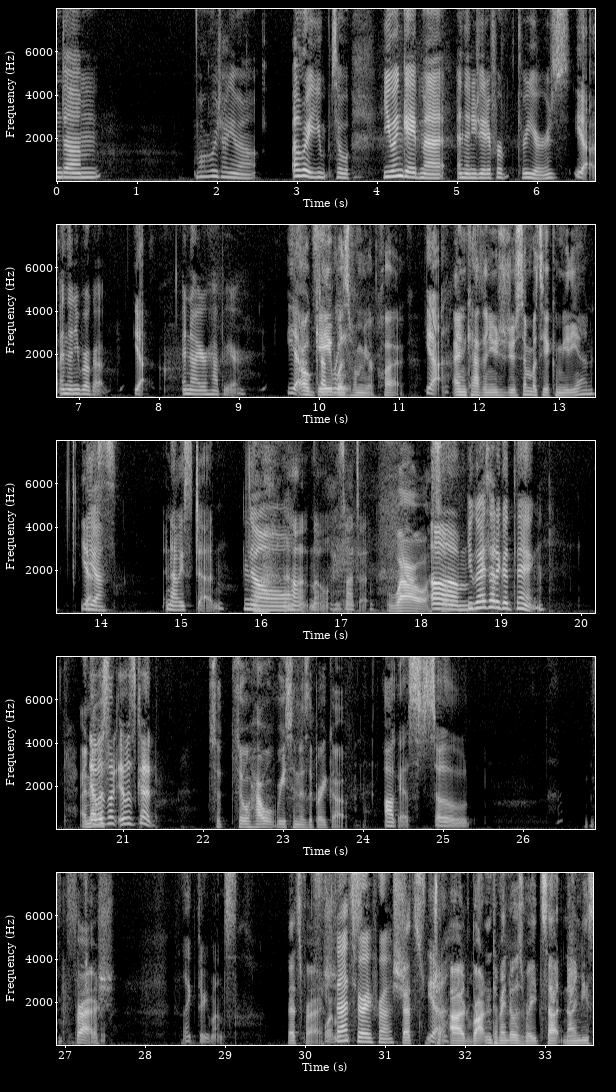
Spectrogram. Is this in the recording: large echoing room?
no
